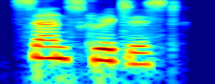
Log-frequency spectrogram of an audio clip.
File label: "Sanskritist", Indian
